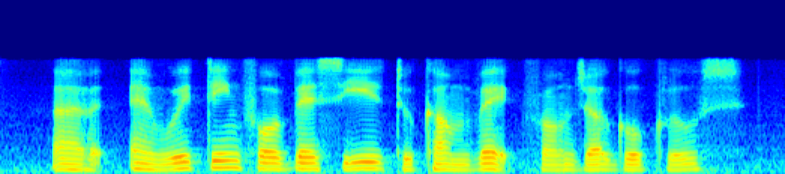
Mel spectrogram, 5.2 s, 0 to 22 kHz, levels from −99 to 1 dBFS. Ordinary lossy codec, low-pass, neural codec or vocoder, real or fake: none; 5.4 kHz; codec, 16 kHz, 0.2 kbps, FocalCodec; fake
